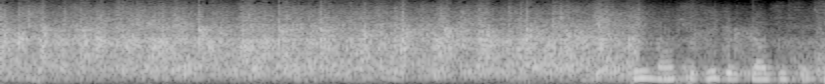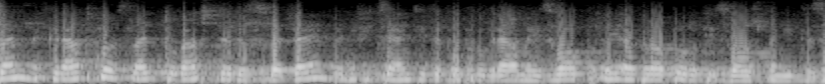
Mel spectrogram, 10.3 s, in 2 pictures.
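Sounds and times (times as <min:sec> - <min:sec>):
crowd applauding: 0:00.0 - 0:05.2
speech: 0:04.0 - 0:10.3.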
